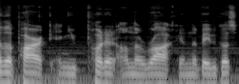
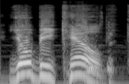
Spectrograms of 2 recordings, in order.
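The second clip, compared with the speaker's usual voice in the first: very loud, high shouted yell; 8 semitones higher, 11 dB louder than usual. Acting out a rock shaped like Dwayne Johnson's head: yelling as Dwayne Johnson. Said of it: "Dwayne The Rock's head yelling".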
